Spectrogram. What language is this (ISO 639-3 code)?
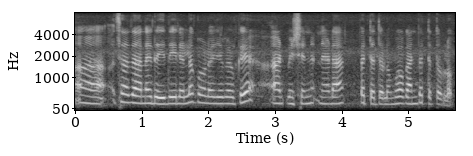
mal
